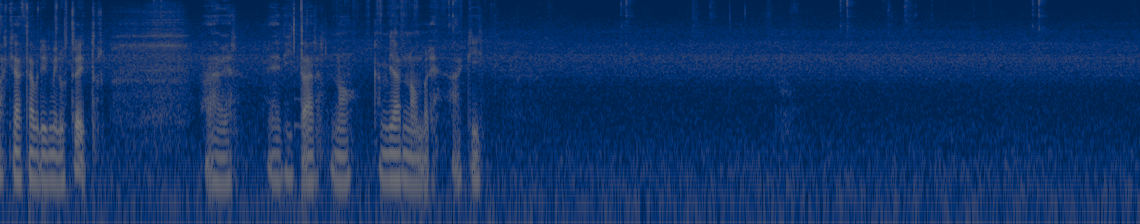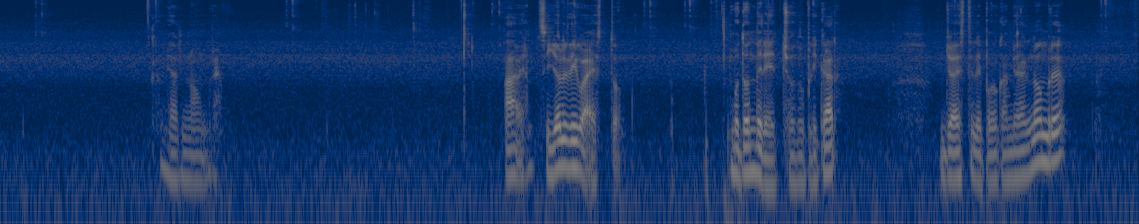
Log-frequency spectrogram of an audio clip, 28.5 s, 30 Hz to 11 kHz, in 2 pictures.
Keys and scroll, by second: 0.0 super+Tab, 9.1 Right, 11.5 Right, 12.2 Right, 18.4-20.4 typing.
